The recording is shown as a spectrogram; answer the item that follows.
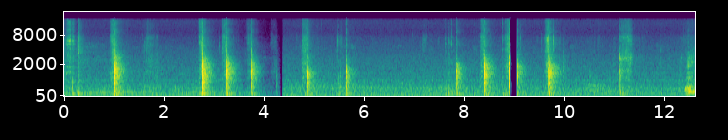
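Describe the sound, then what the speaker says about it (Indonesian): Knife chopping tomato into small pieces on a cutting board while preparing Minang-style pepes ikan peda, a series of crisp, close, irregular chops with short pauses between bursts. "Kemudian kita potong lagi ini tomat. Ini potong kecil aja."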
